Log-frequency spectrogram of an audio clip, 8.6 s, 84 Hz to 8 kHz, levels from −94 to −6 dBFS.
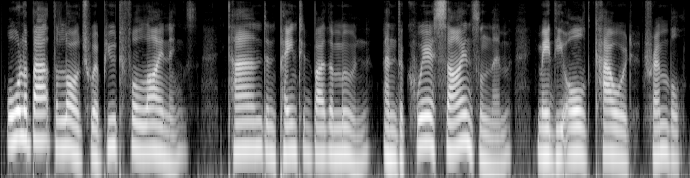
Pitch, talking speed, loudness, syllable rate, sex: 160 Hz, 165 wpm, -19 LUFS, 4.5 syllables/s, male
